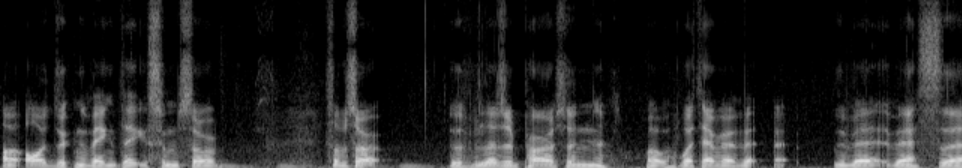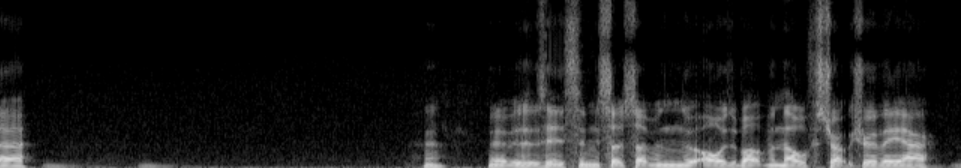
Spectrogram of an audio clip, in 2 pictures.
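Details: Adult male with a self-reported uncontrollable stammer, which he says particularly affects m and w sounds, with audible word repetitions; stuttering.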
